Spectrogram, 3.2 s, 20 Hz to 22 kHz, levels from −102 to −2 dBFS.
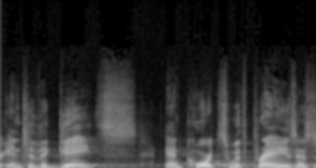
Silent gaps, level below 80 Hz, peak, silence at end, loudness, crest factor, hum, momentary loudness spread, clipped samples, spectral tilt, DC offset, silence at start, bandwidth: none; -64 dBFS; -10 dBFS; 0 s; -26 LUFS; 16 dB; none; 19 LU; under 0.1%; -5 dB/octave; under 0.1%; 0 s; 11 kHz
